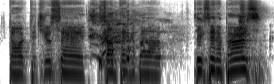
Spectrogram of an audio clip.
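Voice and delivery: put-on man voice. Asking another speaker about something they said: put-on man voice. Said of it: "With her man voice".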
